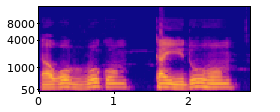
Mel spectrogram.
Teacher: میم ساکن کے بعد کاف ہے، یہاں پر اظہار کریں گے، یغرکم کیدہم، یا لین ہے، اس کو کھینچنا نہیں ہے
